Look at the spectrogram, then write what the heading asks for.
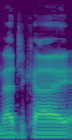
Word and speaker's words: Majixkai: spell that one out it's m-a-j-i-x-k-a-i it's my name uh Magic Kai um yeah it's best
